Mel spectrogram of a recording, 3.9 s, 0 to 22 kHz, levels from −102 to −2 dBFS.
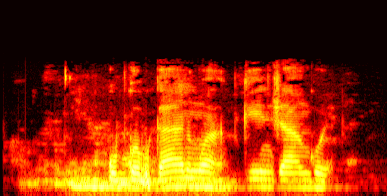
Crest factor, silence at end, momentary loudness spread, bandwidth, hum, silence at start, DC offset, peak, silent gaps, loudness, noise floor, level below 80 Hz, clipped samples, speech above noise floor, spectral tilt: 16 dB; 0.55 s; 10 LU; 6.8 kHz; none; 0.3 s; under 0.1%; -2 dBFS; none; -17 LUFS; -39 dBFS; -50 dBFS; under 0.1%; 23 dB; -7 dB/octave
